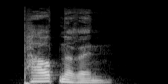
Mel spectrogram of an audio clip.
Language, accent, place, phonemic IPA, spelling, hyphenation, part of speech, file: German, Germany, Berlin, /ˈpaʁtnəʁɪn/, Partnerin, Part‧ne‧rin, noun, De-Partnerin.ogg
- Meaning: female equivalent of Partner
